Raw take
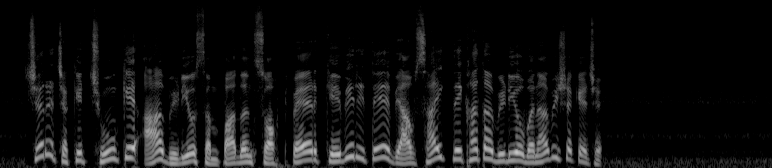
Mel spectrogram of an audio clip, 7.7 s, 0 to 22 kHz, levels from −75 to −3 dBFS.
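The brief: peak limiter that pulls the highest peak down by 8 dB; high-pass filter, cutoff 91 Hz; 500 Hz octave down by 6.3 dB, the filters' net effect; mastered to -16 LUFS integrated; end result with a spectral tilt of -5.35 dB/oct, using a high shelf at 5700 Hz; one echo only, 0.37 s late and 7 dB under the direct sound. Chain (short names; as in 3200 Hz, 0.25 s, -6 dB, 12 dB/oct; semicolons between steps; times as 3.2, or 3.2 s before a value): HPF 91 Hz; bell 500 Hz -8 dB; high shelf 5700 Hz -4 dB; limiter -27 dBFS; echo 0.37 s -7 dB; gain +21 dB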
